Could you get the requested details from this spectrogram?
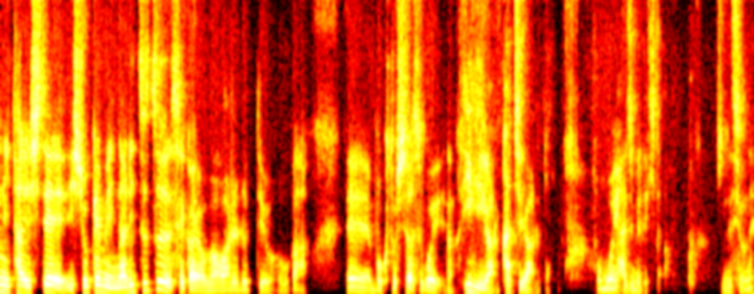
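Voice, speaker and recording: At a moderate pace, a man speaks in a dark, mellow tone with very wide pitch swings on a very clean recording with a silent background. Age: 30s. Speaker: podcaster. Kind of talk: casual monologue.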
